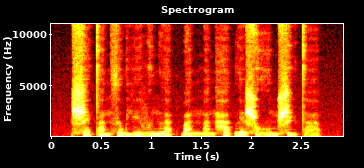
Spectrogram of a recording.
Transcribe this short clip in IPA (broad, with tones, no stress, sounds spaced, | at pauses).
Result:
ʂ ɛ˨˩ t̪ a˨˩ n s ə˨˩˨ w j e˨˩˦ v ɨ˧ n l a˨˩ t̚ ɓ a˨˩ n m a˨˩ n h a˦˥ t̚ l e˨˩˨ ʂ o˨˩˦ ɣ u˧˥ m ʂ i˧ t̪ aː˨˩ p̚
